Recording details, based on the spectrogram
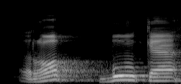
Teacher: اس میں را کو پر ادا کریں گے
